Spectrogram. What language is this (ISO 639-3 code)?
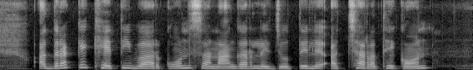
hne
